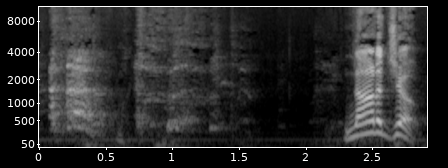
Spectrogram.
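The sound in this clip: Rough, hoarse coughing from a man who has been smoking pot: two ragged bursts, then after a short pause a louder, voiced burst.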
